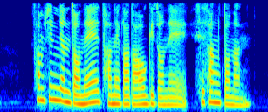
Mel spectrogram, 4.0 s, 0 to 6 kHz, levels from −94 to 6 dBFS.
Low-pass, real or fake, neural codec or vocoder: 5.4 kHz; real; none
